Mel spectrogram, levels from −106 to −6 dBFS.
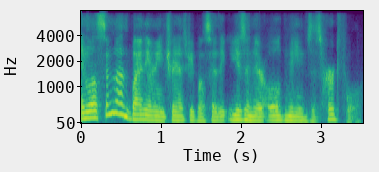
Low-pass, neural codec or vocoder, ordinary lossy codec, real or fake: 7.2 kHz; codec, 16 kHz, 1 kbps, FreqCodec, smaller model; AAC, 48 kbps; fake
